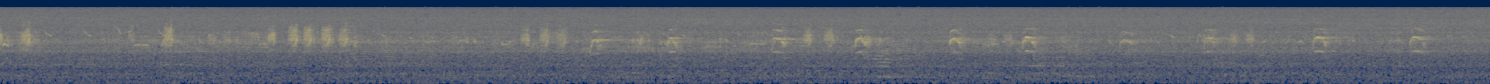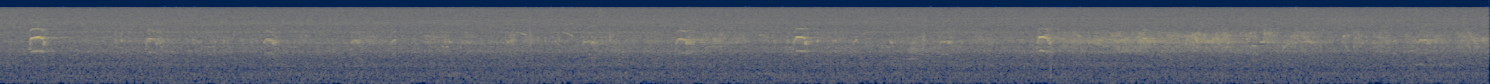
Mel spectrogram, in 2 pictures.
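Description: Wild birds calling with short high chirps scattered every second or so, with a few quick runs of notes in the first few seconds, over a steady low background noise.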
